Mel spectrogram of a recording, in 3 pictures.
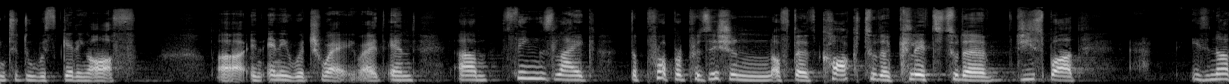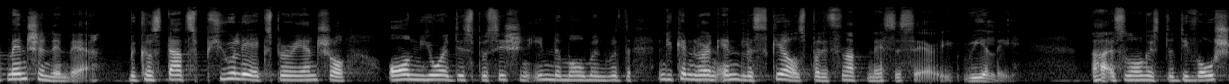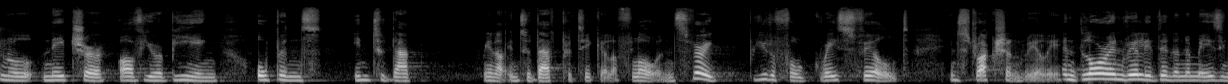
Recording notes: a Q&A from their Lineage and Liberation Workshop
